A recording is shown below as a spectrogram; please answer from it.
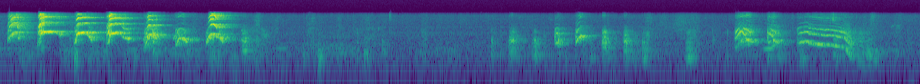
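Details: Rescue Boston Terrier and Pit Bull mix puppies yipping: a quick run of about eight bright, harmonic yelps, a quieter pause of soft whimpers, then scattered squeaks and one wavering whine falling sharply in pitch.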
